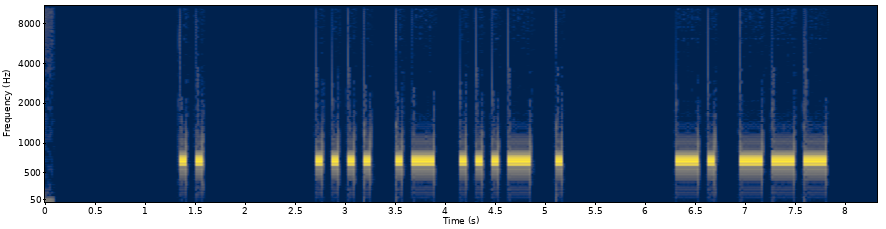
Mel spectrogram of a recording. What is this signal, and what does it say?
Morse code, heard as a keyed tone, about 16 wpm, 700 Hz. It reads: I HAVE NO
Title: 2x Word-Spacing - Sentences from Top 400 Words - 15wpm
